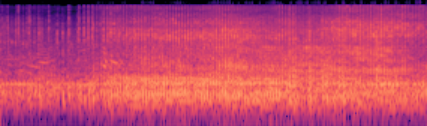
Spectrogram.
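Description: Small motorbikes ridden by young people circle nearby during a street protest, a loud, continuous buzzing engine drone that swells after the first second and holds steady, with crowd noise mixed in.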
